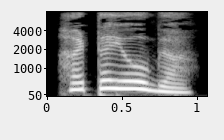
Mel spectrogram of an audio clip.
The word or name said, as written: ಹಟಯೋಗ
